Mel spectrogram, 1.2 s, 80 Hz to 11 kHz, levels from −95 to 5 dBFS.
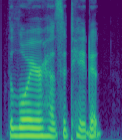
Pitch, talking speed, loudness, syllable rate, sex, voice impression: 180 Hz, 145 wpm, -17 LUFS, 8.0 syllables/s, female, feminine, gender-neutral, slightly young, slightly adult-like, thin, slightly tensed, slightly weak, slightly bright, slightly hard, clear, fluent, slightly cute, cool, intellectual, refreshing, slightly sincere, friendly, slightly reassuring, very unique, slightly wild, slightly lively, slightly strict, slightly intense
